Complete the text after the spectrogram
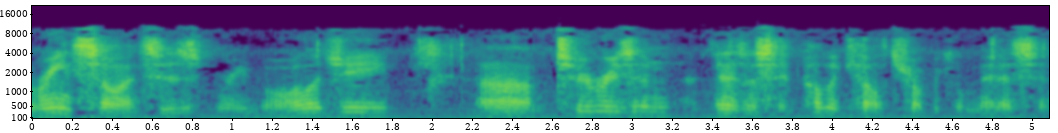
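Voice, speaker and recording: With a strong North Queensland accent, a man talks at a fairly quick pace amid noticeable background noise. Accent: strong North Queensland Australian. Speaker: university representative. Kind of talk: online presentation. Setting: online seminar. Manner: hesitant, many fillers.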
